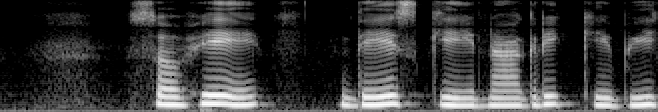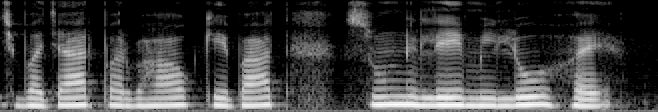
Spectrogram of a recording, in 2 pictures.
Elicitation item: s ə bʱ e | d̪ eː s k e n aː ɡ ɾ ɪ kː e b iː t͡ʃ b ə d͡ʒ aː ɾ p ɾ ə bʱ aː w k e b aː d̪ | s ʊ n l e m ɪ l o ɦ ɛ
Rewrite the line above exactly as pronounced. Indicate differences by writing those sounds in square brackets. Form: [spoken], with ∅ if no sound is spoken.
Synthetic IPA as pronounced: s ə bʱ e | d̪ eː s k e n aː ɡ ɾ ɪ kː e b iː t͡ʃ b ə d͡ʒ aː ɾ p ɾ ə bʱ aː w k e b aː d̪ | s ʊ n l e m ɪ l o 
